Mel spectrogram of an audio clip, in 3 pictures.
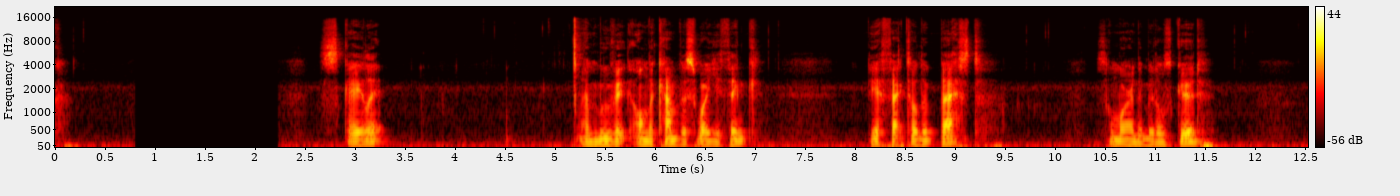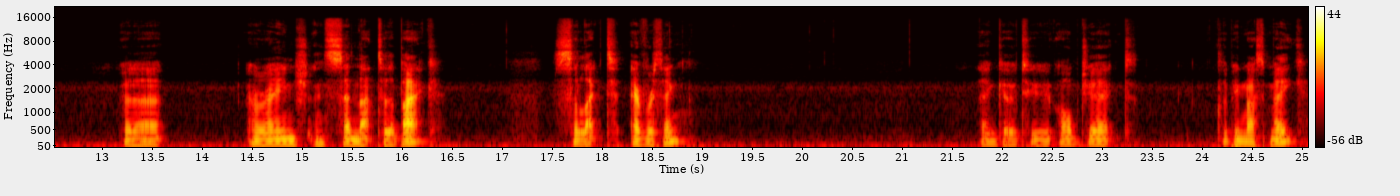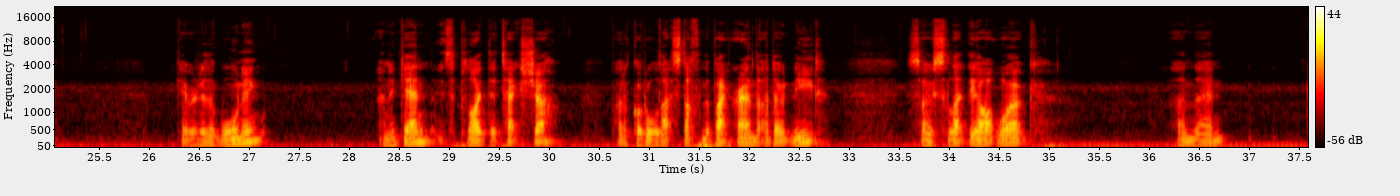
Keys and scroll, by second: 0.4 super+v.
